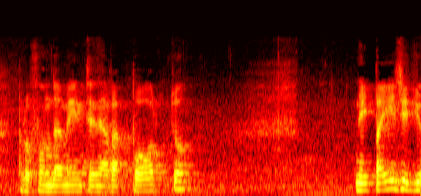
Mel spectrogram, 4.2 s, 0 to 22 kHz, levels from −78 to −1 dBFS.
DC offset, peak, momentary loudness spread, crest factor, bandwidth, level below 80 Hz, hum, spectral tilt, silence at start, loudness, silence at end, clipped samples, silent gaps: under 0.1%; 0 dBFS; 20 LU; 22 dB; 10.5 kHz; -50 dBFS; none; -6.5 dB/octave; 0 s; -20 LUFS; 0 s; under 0.1%; none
